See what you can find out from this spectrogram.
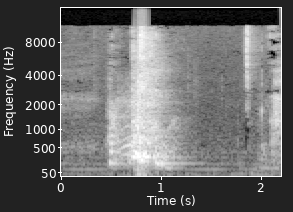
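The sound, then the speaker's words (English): A single loud sneeze bursts out mid-lecture, a broad rush lasting about half a second before trailing off, followed by a few quieter short noises. “sorry, one second. Sneeze.”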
